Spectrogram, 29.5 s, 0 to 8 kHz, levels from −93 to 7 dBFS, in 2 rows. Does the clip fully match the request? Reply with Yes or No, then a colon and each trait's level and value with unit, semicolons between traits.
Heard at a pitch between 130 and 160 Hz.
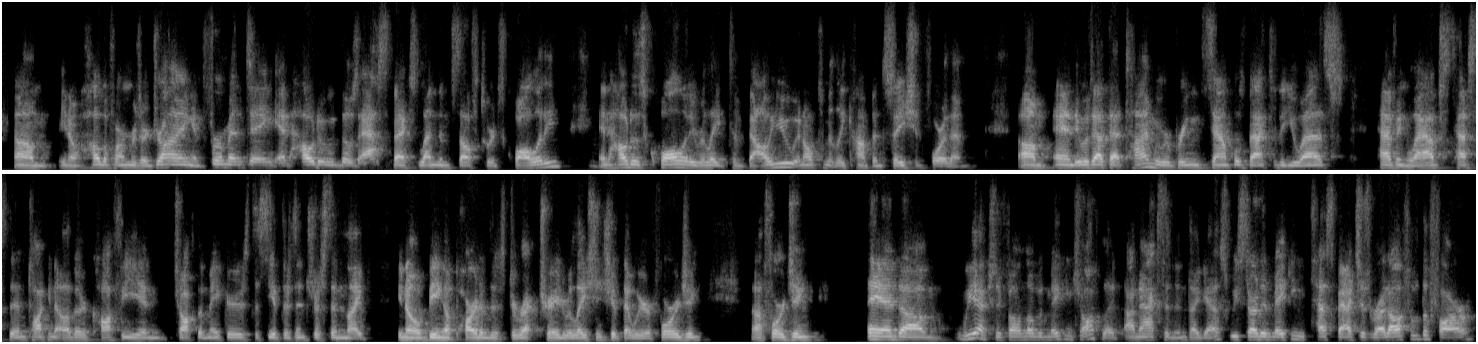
Yes: low, 135 Hz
